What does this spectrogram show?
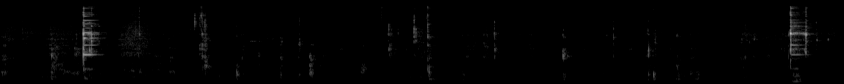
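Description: Close-up chewing with scattered small mouth clicks. About 8 seconds in, a metal spoon scrapes and clinks on the plate.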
